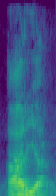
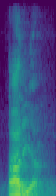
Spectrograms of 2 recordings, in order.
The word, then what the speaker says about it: área: De, and this is going to be área. Área. Código de área. Remember that this is always going to be an A.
